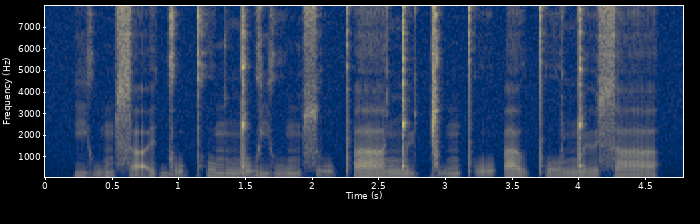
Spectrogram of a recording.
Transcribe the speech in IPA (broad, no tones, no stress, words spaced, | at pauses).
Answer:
jṵmsa̰ɪ̯ ɡo̰kʰomŋ͡ǃo̰jum so̰pʼa ŋ͡ǃyǀṵmpʼo̰ ʔaʊ̯pʼo ŋ͡ǃʏ sa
